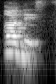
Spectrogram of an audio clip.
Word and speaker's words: honest: say Hest you say honest cu the H is silent ghost the H is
